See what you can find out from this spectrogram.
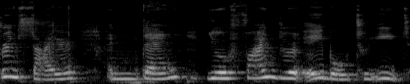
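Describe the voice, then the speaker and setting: A woman uses a shrill put-on character voice with a high pitch. She speaks at a very slow pace. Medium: read story.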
